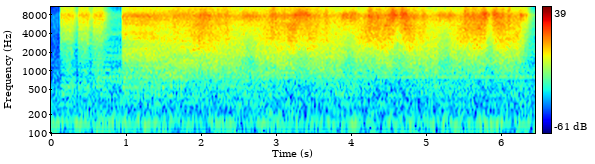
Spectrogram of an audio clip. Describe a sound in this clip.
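An airbrush sprays with a steady hiss.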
